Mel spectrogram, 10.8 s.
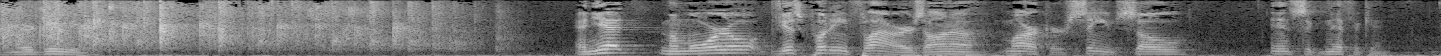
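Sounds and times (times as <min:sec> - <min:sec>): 
audience hand clapping: 0:00.0 - 0:03.9
speech: 0:00.2 - 0:00.8, 0:04.3 - 0:10.5.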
